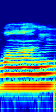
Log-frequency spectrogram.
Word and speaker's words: Wang: Wang. It's spelled W-A-N-G.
